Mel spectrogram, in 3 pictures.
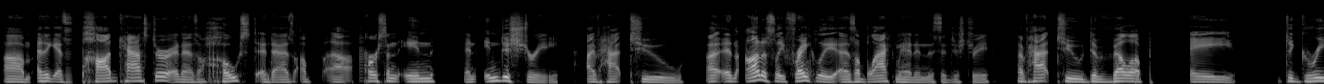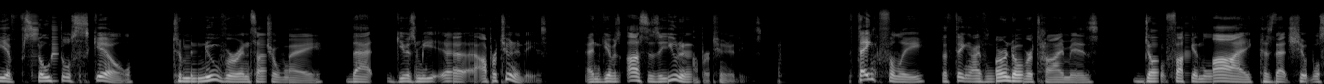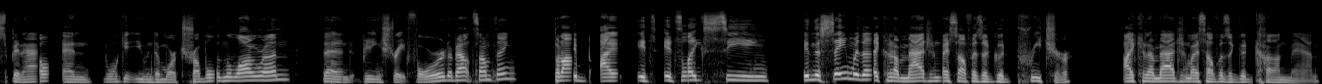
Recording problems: choppy; very; 7% of the speech affected

